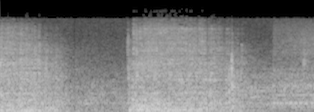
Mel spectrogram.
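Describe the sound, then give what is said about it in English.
Mechanical grinding and whirring from heavyweight combat robot Dreadnought's front attack forks being operated; a loud, continuous noise eases off briefly, then surges back. “This is our machine, Dreadnought. It's a heavyweight robot, and our feature of attack is these forks at the front here, which are operated like this.”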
